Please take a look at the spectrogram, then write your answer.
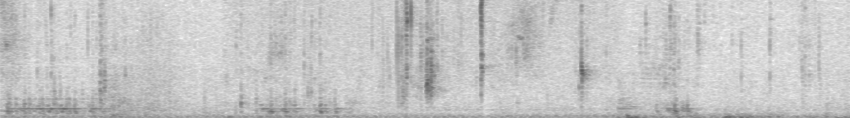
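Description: Lemon being squeezed by hand, soft close wet squishing and a few small squirts and drips, quiet and brief with no speech.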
